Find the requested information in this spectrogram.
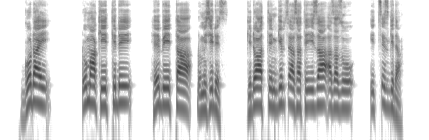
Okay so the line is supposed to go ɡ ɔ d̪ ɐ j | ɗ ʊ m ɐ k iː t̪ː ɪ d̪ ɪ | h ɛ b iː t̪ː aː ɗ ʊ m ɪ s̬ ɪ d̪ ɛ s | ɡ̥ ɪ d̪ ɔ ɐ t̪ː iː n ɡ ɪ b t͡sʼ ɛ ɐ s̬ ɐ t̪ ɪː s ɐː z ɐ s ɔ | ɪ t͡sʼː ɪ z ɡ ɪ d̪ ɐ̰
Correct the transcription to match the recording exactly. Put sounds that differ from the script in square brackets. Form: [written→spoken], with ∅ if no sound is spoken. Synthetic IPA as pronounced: ɡ ɔ d̪ ɐ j | ɗ ʊ m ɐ k iː t̪ː ɪ d̪ ɪ | h ɛ b iː t̪ː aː ɗ ʊ m ɪ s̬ ɪ d̪ ɛ s | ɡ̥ ɪ d̪ ɔ ɐ t̪ː iː n ɡ ɪ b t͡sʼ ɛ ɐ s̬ ɐ t̪ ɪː [s→z] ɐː z ɐ [s→z] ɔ | ɪ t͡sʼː ɪ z ɡ ɪ d̪ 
